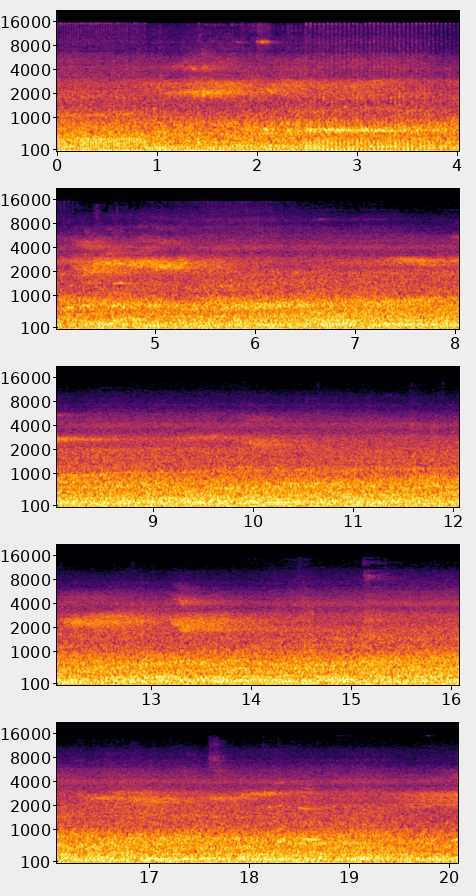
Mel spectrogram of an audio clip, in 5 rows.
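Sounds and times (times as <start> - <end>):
go-kart engines droning: 0.0 - 20.0.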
